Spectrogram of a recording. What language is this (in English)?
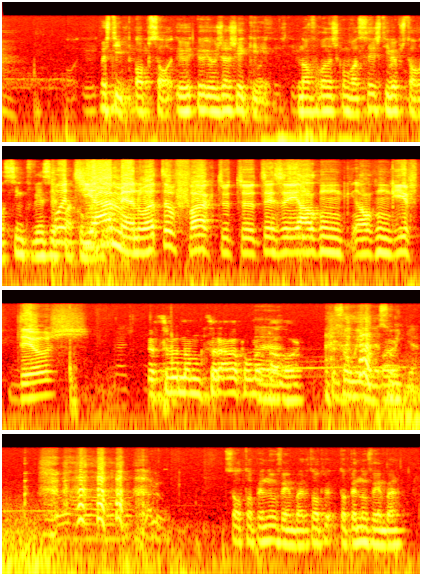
Portuguese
